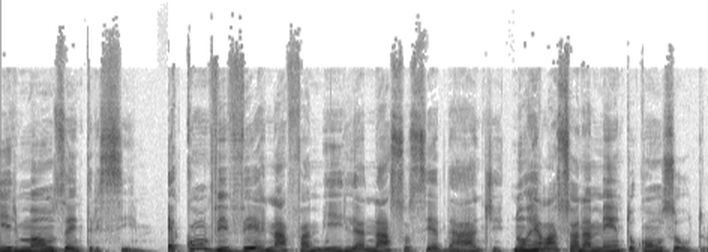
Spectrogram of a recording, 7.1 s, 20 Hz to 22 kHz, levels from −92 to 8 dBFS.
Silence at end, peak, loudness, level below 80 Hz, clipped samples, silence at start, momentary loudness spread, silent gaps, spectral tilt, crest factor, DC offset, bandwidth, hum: 0 s; -2 dBFS; -15 LUFS; -60 dBFS; under 0.1%; 0 s; 10 LU; none; -5.5 dB/octave; 14 dB; under 0.1%; 19 kHz; none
